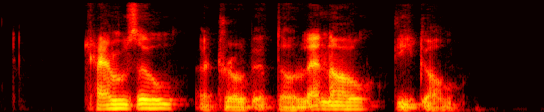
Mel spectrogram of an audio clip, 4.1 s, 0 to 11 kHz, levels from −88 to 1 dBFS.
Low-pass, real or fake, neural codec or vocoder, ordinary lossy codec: 9.9 kHz; fake; codec, 24 kHz, 1.5 kbps, HILCodec; MP3, 96 kbps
